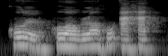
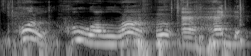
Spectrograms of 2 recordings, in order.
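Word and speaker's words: قُلْ هُوَ اللَّهُ أَحَدٌ: Saya bacanya gini waktu itu, "Qul huallahu ahad. Salah kata dia, bukan ya memang salah. Harus gini bacanya gini bacanya harus gini. Qul huwallahu ahad.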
